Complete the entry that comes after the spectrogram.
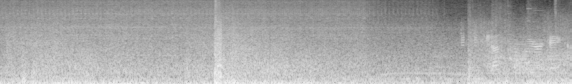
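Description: A light attack vehicle blows up in the real-time strategy game Homeworld: Deserts of Kharak, a loud rumbling blast and a sharp crack amid continuous battle noise, with a computerised voice speaking over the din.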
